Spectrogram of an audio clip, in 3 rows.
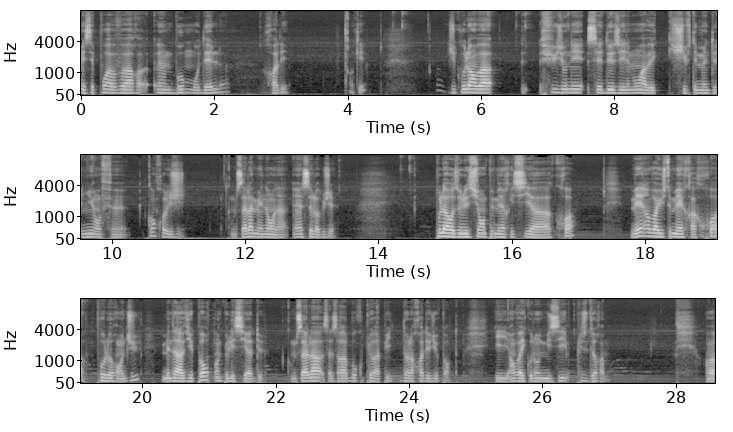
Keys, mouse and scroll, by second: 0.3-0.7 scroll down 3, 0.7 a, 1.7-2.2 scroll down 2, 2.2-2.6 shift+scroll up 1, 2.6-4.7 middle drag, 4.7 right click, 5.1-5.5 scroll up 2, 6.0 right drag, 6.5 right click, 7.1 right click, 7.8 right drag, 8.8 right click, 9.5 shift+right click, 11.0 ctrl+j, 11.6 a, 12.5-13.5 middle drag, 13.5-13.9 scroll up 3, 14.3 right click, 19.0-22.0 drag, 22.6 scroll down 4, 22.8-26.0 middle drag, 26.2 shift+scroll down 1, 26.3-26.8 middle drag, 26.8-27.2 scroll up 2.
